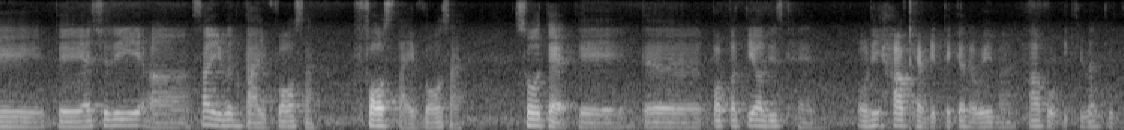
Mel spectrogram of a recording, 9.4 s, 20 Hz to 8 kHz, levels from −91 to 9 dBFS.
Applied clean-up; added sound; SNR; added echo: none; none; none; none.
